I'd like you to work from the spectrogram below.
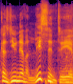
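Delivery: quick muttered undertone. Recounting a conversation with a couple, retelling a mutter under breath. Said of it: "I said under my breath".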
